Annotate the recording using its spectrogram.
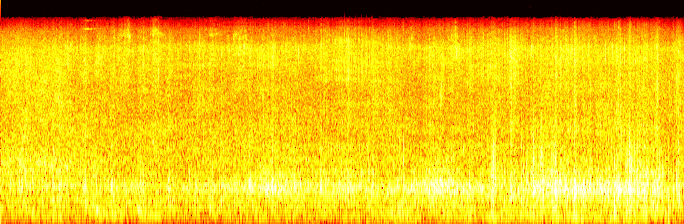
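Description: Longboard wheels rolling over a concrete sidewalk: a steady rumble with sharp clacks as the wheels cross the slab joints, growing louder in the second half.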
